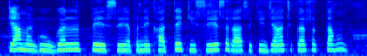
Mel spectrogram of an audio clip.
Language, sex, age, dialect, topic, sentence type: Hindi, female, 18-24, Awadhi Bundeli, banking, question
